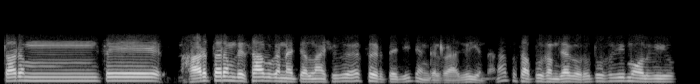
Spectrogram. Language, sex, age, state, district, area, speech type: Dogri, male, 45-60, Jammu and Kashmir, Kathua, urban, conversation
